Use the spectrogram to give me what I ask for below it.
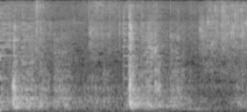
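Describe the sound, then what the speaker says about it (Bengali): Bursts of sizzling and crackling as potatoes fry in a hot pan, with occasional stirring scrapes in between. "এভাবে আলু ভাজা করতে হয়"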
